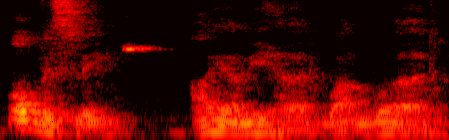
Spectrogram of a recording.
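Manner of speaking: ordinary delivery, nothing marked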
